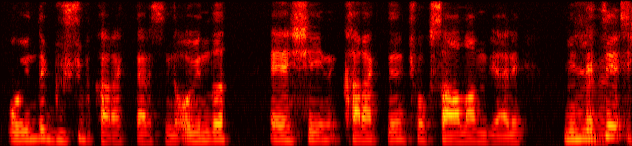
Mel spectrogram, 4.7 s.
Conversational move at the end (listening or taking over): listening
